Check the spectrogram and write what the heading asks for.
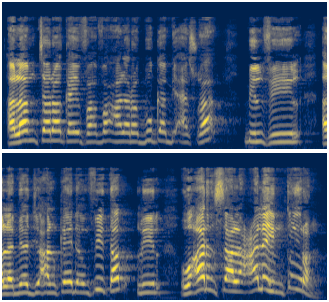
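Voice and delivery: slow measured Quranic chant; Quran recitation. Acted. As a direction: recite the verses slowly, chanting.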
